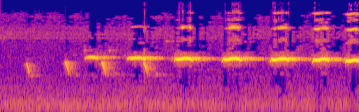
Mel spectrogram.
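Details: Death bird calling: a few short, slurred chirps give way to a series of longer, level, piercing whistled notes, repeated about every half second and growing louder, over a quiet low background hum.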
